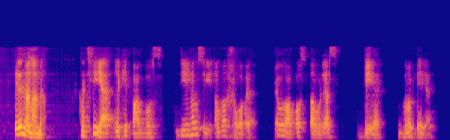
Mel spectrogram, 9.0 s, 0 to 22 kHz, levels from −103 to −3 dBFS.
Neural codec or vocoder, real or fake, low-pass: codec, 16 kHz in and 24 kHz out, 0.6 kbps, FireRedTTS-2 codec; fake; 5.4 kHz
